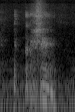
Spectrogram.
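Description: coughing

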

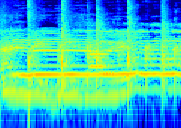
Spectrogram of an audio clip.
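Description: people clapping

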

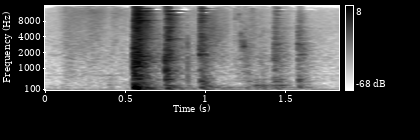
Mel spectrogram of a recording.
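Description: chair breaking

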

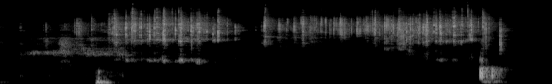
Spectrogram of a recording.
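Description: dice rolling

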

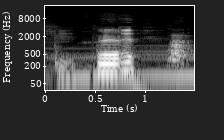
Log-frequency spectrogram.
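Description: dog barking and whimpering

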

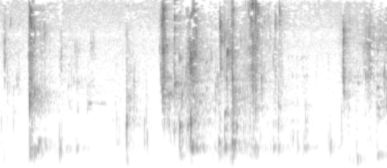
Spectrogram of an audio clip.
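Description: sipping and swallowing water

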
